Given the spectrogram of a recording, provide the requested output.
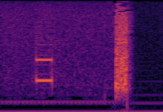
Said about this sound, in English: And also, when you drop and hear the beep, even though you're hearing noises, don't worry. Just go right ahead and start transmitting again.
